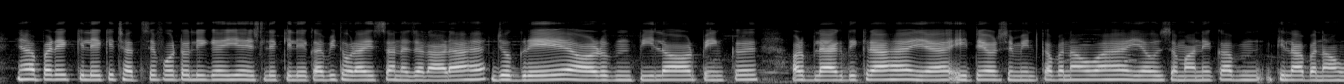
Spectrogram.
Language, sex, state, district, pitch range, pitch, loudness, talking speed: Hindi, female, Bihar, Saharsa, 205-215 Hz, 210 Hz, -16 LUFS, 215 wpm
